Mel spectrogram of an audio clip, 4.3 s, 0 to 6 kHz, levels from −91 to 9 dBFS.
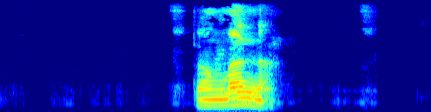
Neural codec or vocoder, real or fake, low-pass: none; real; 5.4 kHz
